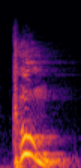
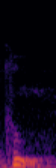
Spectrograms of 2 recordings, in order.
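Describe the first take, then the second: First: The word is said loudly. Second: The word is said quietly. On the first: Volume is used to show authority. "I have to say it with volume" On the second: Authority needs no volume. "he doesn't need volume to indicate authority"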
